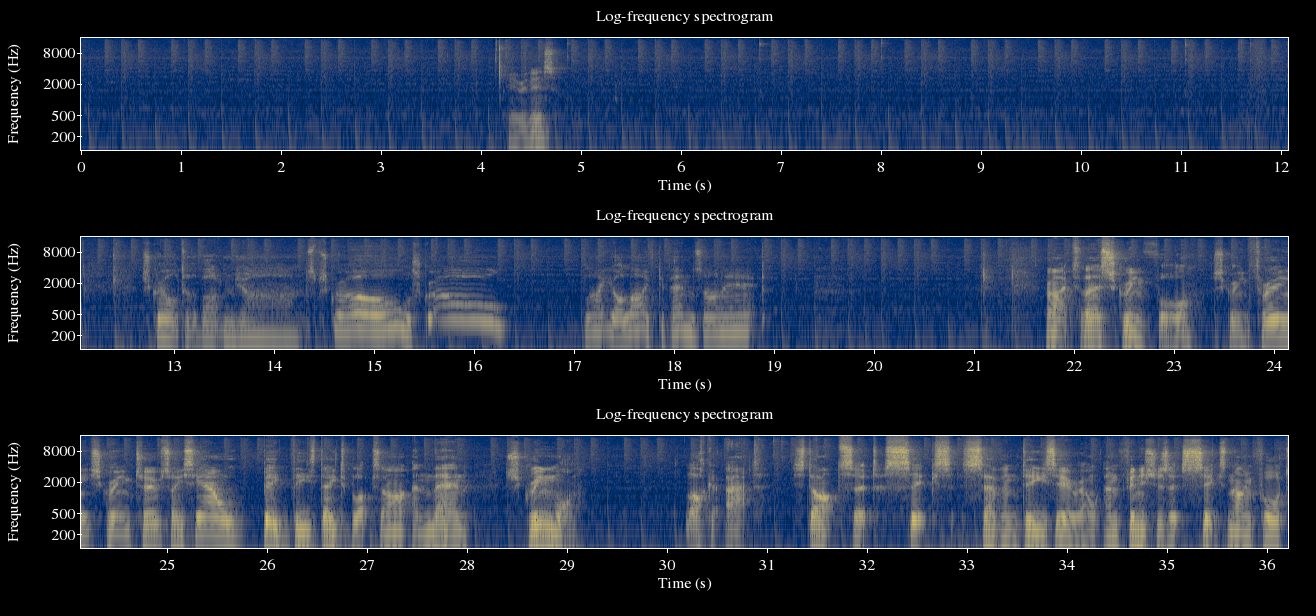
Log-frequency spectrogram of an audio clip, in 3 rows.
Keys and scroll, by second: 12.8 Page_Down, 33.1 shift+Right, 33.3 shift+Right, 33.4 shift+Right, 33.6 shift+Right, 34.5 Down, 34.7 Left, 34.8 Left, 35.0 Left, 35.4 shift+Right, 35.7 shift+Right, 35.8 shift+Right.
